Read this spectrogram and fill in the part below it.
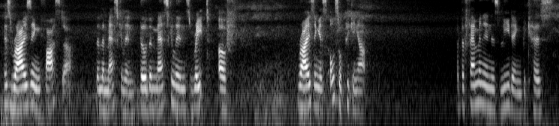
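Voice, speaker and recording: A woman voicing a serene, loving goddess in a channelled spiritual message, speaking solemnly with long pauses between short phrases. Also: medium pitch, a little hiss or hum, close to an everyday voice, rough recording.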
